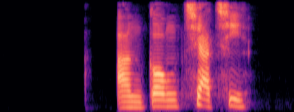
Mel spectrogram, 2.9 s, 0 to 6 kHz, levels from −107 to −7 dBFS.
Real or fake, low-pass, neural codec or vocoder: real; 5.4 kHz; none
